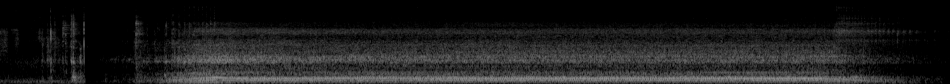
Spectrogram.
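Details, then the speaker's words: Craftsman 7.75 HP mower after new carburetor, fuel lines with shutoff valve, and air filter: catches quickly and settles to a steady even run, constant pitch, no misses, surging or knocks; running properly. "Nor runs fine."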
